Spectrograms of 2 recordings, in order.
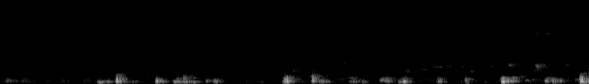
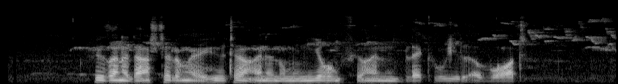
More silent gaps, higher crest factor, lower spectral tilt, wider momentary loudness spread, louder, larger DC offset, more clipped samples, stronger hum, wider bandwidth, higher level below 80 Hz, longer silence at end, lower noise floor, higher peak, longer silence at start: neither; about the same, 24 dB vs 20 dB; first, -11 dB/octave vs -6.5 dB/octave; first, 21 LU vs 17 LU; second, -39 LUFS vs -24 LUFS; neither; neither; neither; second, 7.2 kHz vs 9.8 kHz; about the same, -58 dBFS vs -58 dBFS; about the same, 0 s vs 0 s; first, -71 dBFS vs -56 dBFS; second, -14 dBFS vs -4 dBFS; first, 0.95 s vs 0.8 s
